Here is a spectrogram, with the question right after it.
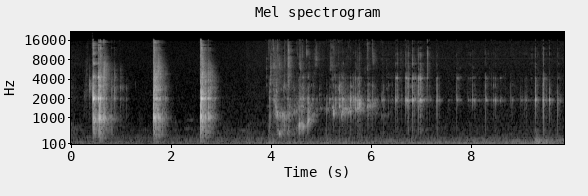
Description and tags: shaken.not.stirred
ice cubes that fall inside a glass, pouring of liquid (water) , and the
sound of the drink as you move the glass. Recorded with pair of
Soundman OKM microphones just set on the table /cubos de hielo cayendo en un vaso, se vierte un liquido, y sonido de la bebida al moverla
